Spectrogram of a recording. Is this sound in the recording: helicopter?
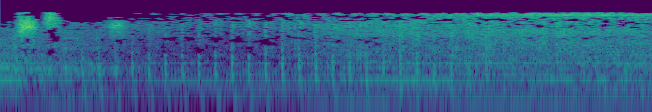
yes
